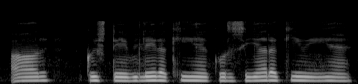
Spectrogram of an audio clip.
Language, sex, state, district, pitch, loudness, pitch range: Hindi, female, Bihar, Bhagalpur, 180 Hz, -27 LUFS, 170-185 Hz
